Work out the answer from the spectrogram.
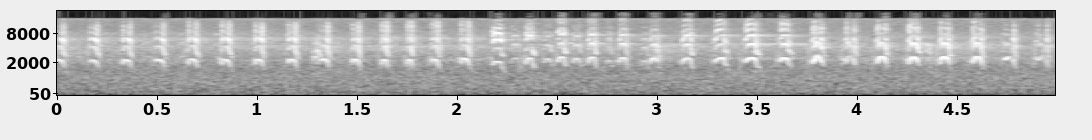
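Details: Begging chorus of large Great spotted woodpecker chicks inside their cavity, Yekaterinburg, Russia, June 2018, recorded on a Canon PowerShot SX60 HS: steady, even stream of short arched chirps, roughly three a second, with faint higher overtones.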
